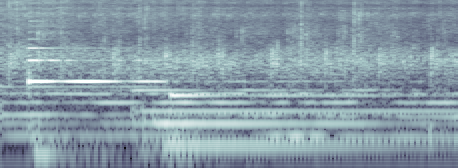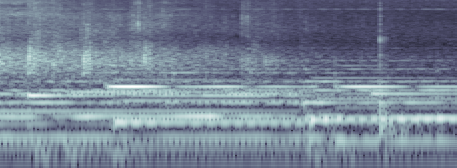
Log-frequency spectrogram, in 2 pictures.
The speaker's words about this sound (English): Give him with a round of applause. Oh, do it better unto the Lord.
